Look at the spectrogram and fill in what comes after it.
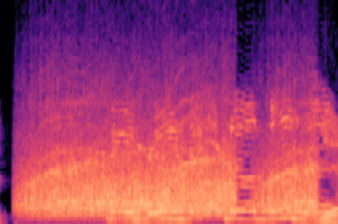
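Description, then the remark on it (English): A burst of crowd applause sound effect played from a device, loud and steady for a few seconds, with a cheering voice or whoop rising over the dense clapping near the end. “Okay, I have an applause thing.”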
